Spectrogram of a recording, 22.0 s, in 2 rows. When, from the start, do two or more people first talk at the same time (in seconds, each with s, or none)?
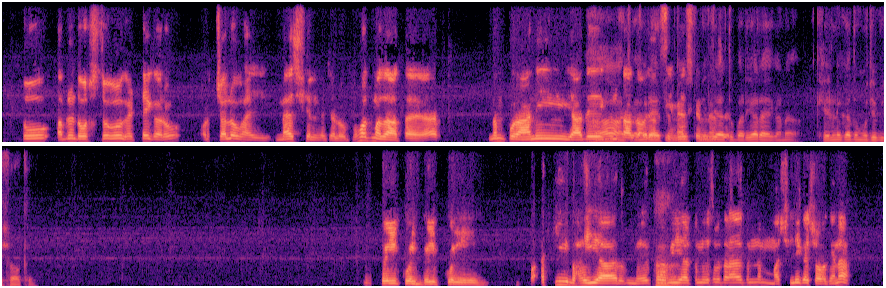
7.3 s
